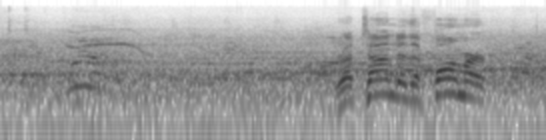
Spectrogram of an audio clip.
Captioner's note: crowd chatter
